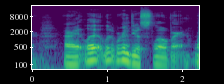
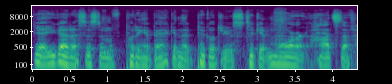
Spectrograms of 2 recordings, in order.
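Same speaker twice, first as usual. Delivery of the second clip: ordinary talk, nothing marked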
